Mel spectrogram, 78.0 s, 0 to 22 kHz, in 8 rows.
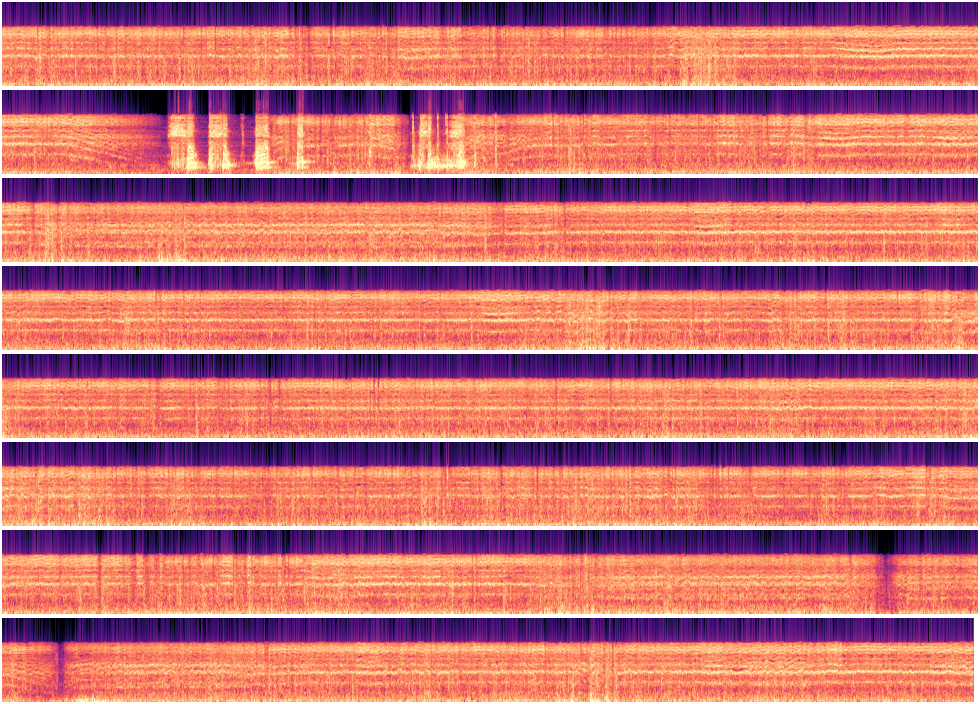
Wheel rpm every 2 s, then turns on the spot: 230, 230, 230, 230, 190, 20, 100, 180, 230, 220, 190, 190, 230, 230, 230, 230, 230, 230, 230, 230, 230, 230, 230, 230, 240, 230, 230, 240, 230, 230, 230, 220, 200, 140, 120, 210, 230, 220, 220.
66-68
